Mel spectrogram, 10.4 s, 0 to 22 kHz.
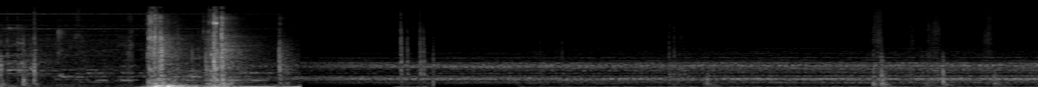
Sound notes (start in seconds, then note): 1.4 door opening; 3.0 unsettling drone-like music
